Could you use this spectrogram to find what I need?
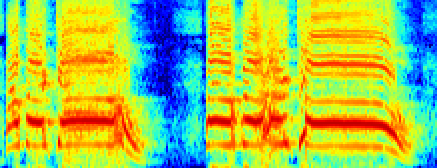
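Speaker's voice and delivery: long, drawn-out high scream of a name; full-force high yell, stretched out; frantic yelling. Retold or imitated. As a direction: imitate a man bellowing wildly for someone lost. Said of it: "he starts yelling".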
